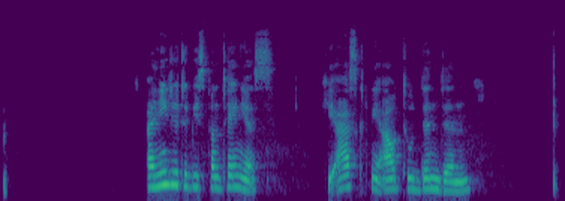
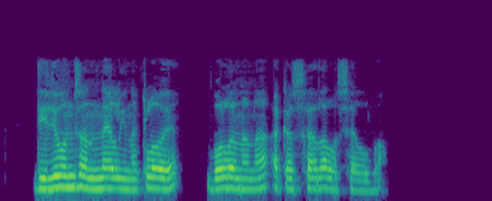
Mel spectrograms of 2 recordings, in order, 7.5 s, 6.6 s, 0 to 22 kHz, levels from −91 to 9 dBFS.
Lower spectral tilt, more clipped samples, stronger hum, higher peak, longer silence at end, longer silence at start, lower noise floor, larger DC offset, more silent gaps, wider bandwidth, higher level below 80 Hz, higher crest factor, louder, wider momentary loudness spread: second, -5 dB/octave vs -8 dB/octave; neither; neither; second, -18 dBFS vs -2 dBFS; second, 0.15 s vs 1.5 s; second, 0.05 s vs 0.45 s; about the same, under -90 dBFS vs under -90 dBFS; neither; second, none vs 2.43-2.74 s; first, 13 kHz vs 7.4 kHz; second, -80 dBFS vs -60 dBFS; about the same, 18 dB vs 16 dB; second, -34 LUFS vs -16 LUFS; first, 18 LU vs 14 LU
